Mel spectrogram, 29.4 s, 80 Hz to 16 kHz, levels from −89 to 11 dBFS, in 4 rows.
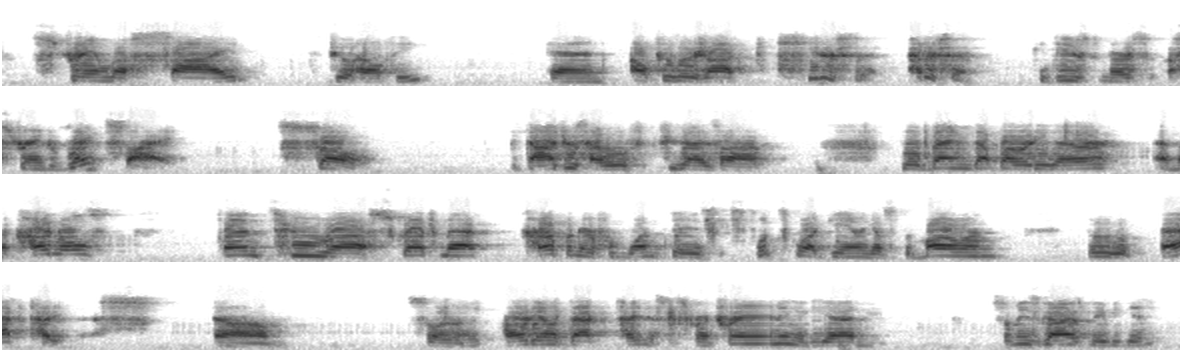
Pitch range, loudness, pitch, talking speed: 125-155 Hz, -19 LUFS, 140 Hz, 145 wpm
